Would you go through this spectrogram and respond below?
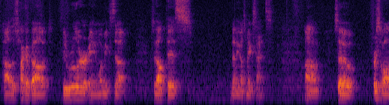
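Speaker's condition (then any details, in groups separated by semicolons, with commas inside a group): No condition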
